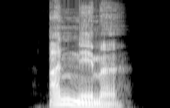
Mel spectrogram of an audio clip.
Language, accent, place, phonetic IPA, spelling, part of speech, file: German, Germany, Berlin, [ˈanˌnɛːmə], annähme, verb, De-annähme.ogg
- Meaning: first/third-person singular dependent subjunctive II of annehmen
